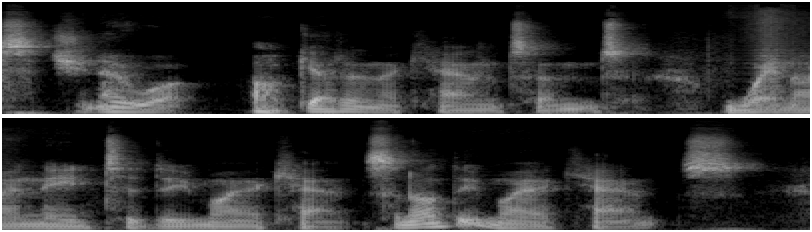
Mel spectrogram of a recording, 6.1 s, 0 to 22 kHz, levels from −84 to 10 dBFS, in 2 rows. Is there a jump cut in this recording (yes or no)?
no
